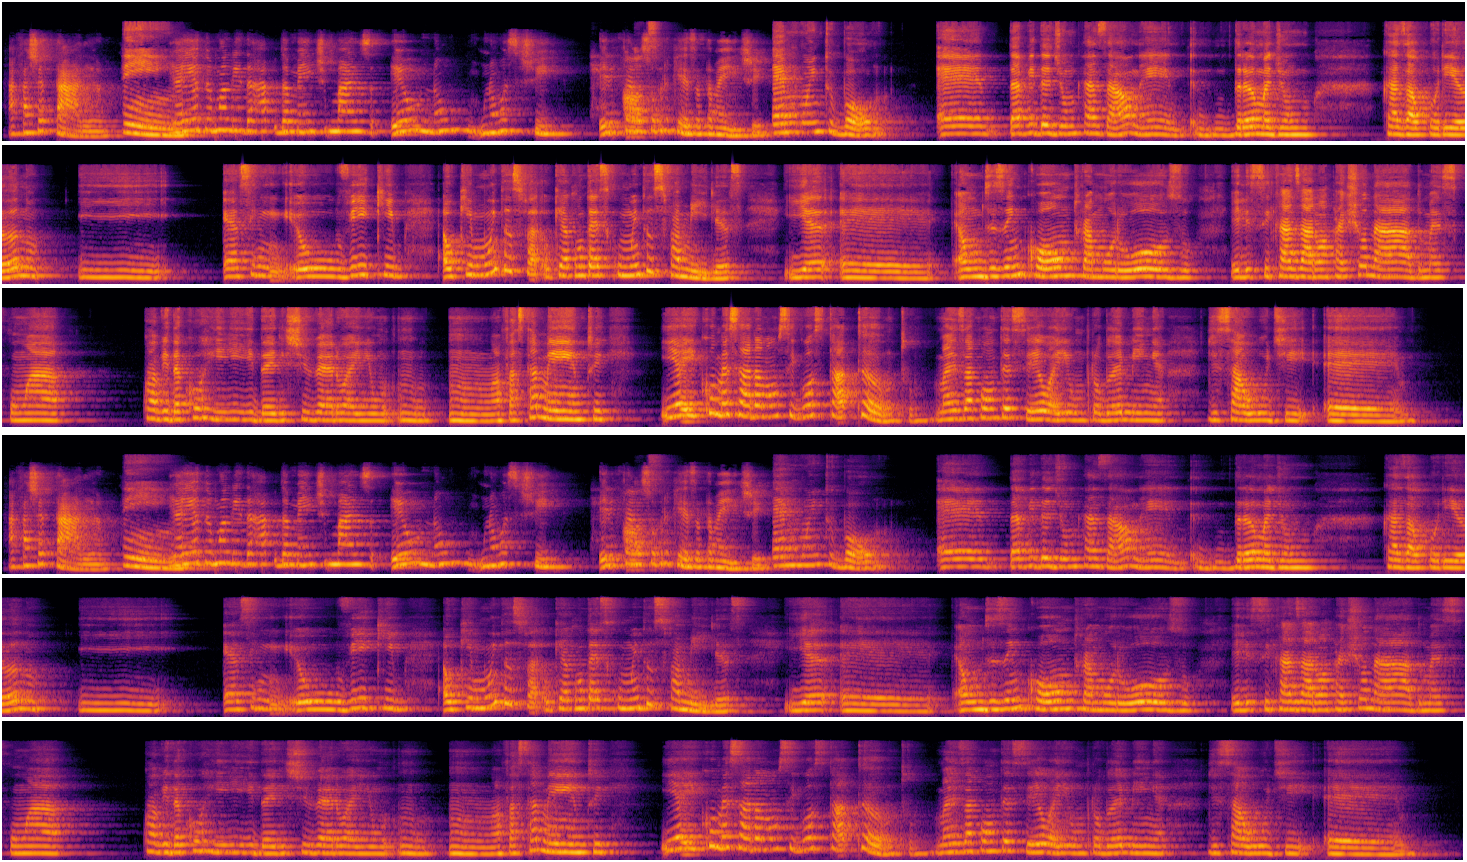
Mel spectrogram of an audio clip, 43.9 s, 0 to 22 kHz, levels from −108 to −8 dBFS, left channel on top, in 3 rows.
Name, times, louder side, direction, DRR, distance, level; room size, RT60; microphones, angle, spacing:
voice 1, 0.1-1.2 1.7-5.6 6.0-7.7, left 1 dB, 5° left, 0.9 m, -30 dB
voice 2, 1.2-1.9 6.2-6.5 7.7-8.9 9.3-15.1 15.4-16.3 16.8-26.6 26.9-30.0 30.7-35.5 35.8-43.4, left 3 dB, 85° left, 0.9 m, -28 dB
24.0 x 9.0 x 3.8 m
head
